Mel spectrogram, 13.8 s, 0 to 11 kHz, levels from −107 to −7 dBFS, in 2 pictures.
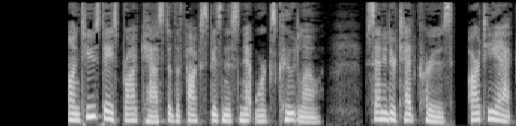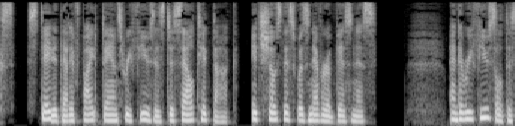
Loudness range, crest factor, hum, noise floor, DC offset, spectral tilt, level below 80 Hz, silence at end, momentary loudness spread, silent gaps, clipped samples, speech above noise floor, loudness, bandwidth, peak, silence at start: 1 LU; 16 dB; none; -55 dBFS; under 0.1%; -4.5 dB/octave; -58 dBFS; 0 s; 6 LU; 11.91-12.27 s; under 0.1%; 31 dB; -24 LUFS; 10.5 kHz; -8 dBFS; 0.9 s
